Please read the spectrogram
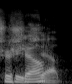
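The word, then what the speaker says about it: Trichel: It's T-R-I-C-H-E-L. I think I called it Treshell. It's Treshell. Yeah.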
